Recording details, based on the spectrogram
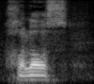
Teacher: we have another sound we can describe like a H sound, but with friction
